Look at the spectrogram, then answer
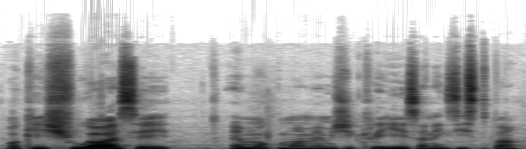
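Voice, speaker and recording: A man from Niger, a musician guest in a casual interview, relaxed and filler-heavy, dropping in English words. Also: on the low side, normal speed, creaky.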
